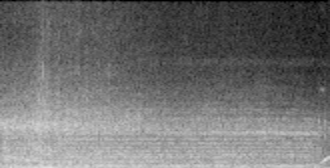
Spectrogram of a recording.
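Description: A sound effect from a radio quiz show playing in a car: a sudden burst of noise with several steady tones held under it, fading over about a second.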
